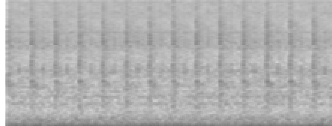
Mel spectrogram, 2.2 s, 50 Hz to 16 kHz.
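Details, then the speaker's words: 2007 Porsche Cayman S after chain tensioner, cam actuators and intake cam gear replacement, warm idle: sharp steady knock about six or seven hits a second from a collapsed lifter; quiet cold, hammering once warm. "this one has a collapse lifter and it's knocking as you can hear it's pretty quiet when you start it up cold but as it warms up it starts hammering"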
